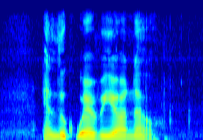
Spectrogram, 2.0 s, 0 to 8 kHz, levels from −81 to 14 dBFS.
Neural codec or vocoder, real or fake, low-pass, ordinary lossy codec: none; real; 7.2 kHz; none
